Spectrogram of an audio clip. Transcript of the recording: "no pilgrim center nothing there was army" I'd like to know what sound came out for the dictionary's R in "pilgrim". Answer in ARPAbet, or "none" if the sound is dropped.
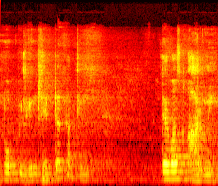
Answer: none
